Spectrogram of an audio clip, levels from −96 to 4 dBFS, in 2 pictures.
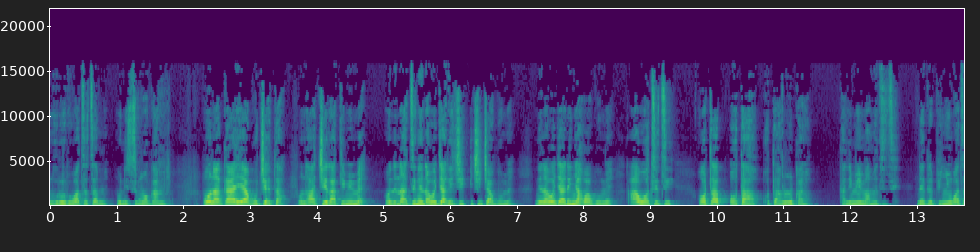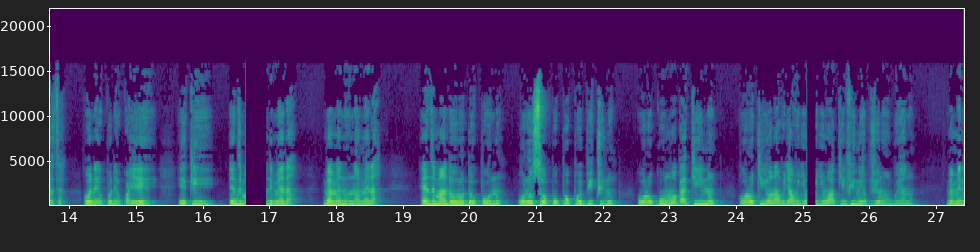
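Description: The whole recording carries plainly audible MP3 compression damage. The speech has a watery, swirling texture, s sounds turn metallic and chirpy, and consonant attacks smear. The level of damage points to a low bitrate around 64 kbps, likely the cause, where the encoder runs short of bits, cuts the top end and lets weak frequency lines switch on and off from frame to frame.

At 16.65 s a stream reconnect interrupts playback. The connection drops, the player falls silent for about 0.31 s, then reconnects and starts a new decoder mid-stream. The sound resumes roughly 0.3 s further on than where it stopped, so a short stretch of the speech is simply missing across the gap ending at 16.97 s.

A second stream reconnect occurs at 25.07 s, with a shorter silence of about 0.13 s. This time the server resends from slightly behind the break point, so playback picks up 0.14 s earlier than where it cut out. 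A brief piece of the speech is heard twice as the audio restarts, with the whole event over by 25.34 s.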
